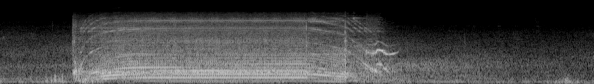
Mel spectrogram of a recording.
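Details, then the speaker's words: New Campbell-Hausfeld PW1835 1800 PSI electric pressure washer with a universal motor, first run: motor spins up to a high steady whine for about three seconds, then winds down cleanly; normal running. "And it indeed has a universal motor, which sounds like shit. Not at all as cool as the old one, but it looks like it works."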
